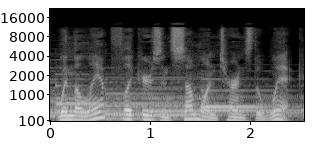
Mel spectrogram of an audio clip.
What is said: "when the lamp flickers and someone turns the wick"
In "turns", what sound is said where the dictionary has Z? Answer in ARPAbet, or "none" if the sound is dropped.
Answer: Z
